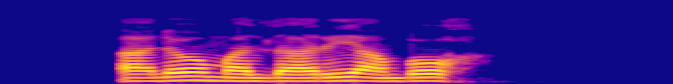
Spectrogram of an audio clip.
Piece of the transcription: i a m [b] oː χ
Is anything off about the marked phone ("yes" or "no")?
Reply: no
